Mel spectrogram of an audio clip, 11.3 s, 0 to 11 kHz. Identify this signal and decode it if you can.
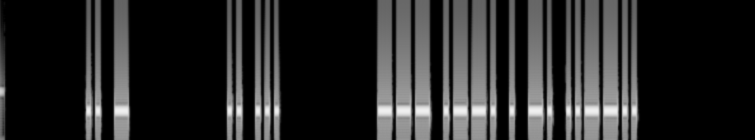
Morse code, heard as a keyed tone, about 17 wpm, 700 Hz. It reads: IT IS OPEN?
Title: 3x Word-Spacing - Sentences from Top 300 Words - 17wpm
